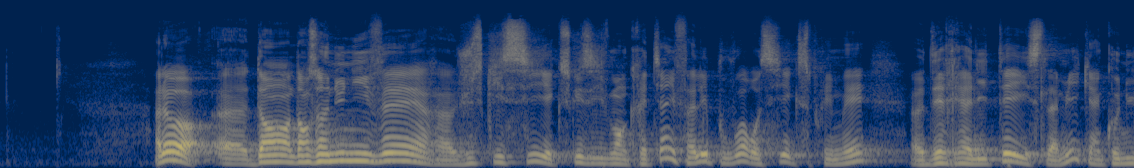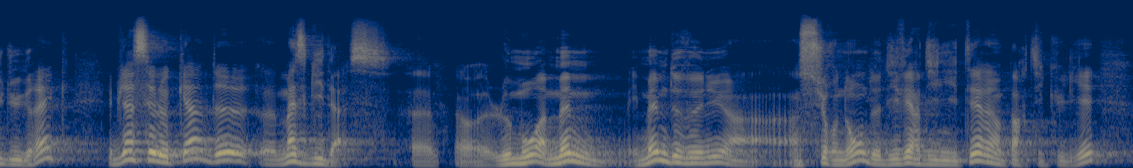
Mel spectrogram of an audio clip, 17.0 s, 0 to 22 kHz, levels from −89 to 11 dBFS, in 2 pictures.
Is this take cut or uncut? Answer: cut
